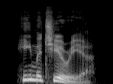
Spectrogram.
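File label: "haematuria", British English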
